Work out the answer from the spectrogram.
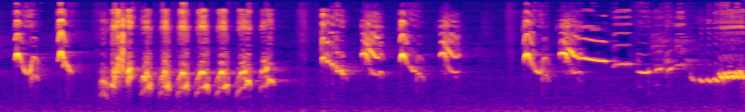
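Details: Champion Bornean white-rumped shama in lively, clear song full of variations. Rapid rhythmic churring notes come in quick series, then high chips and a falling whistle, ending in a low trilled phrase.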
